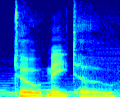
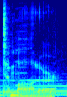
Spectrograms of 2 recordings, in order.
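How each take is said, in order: First: The stress falls off the middle syllable. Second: The stress falls on the middle syllable. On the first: The speaker calls it wrong. "I don't know why I said it like that" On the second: The speaker calls it right. "Emphasis on the middle"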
